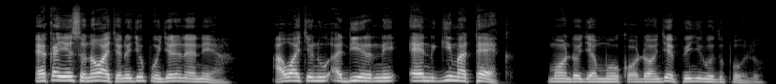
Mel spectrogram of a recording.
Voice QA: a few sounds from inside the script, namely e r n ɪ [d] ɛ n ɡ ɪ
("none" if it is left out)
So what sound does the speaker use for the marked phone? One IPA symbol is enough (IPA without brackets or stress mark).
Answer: none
